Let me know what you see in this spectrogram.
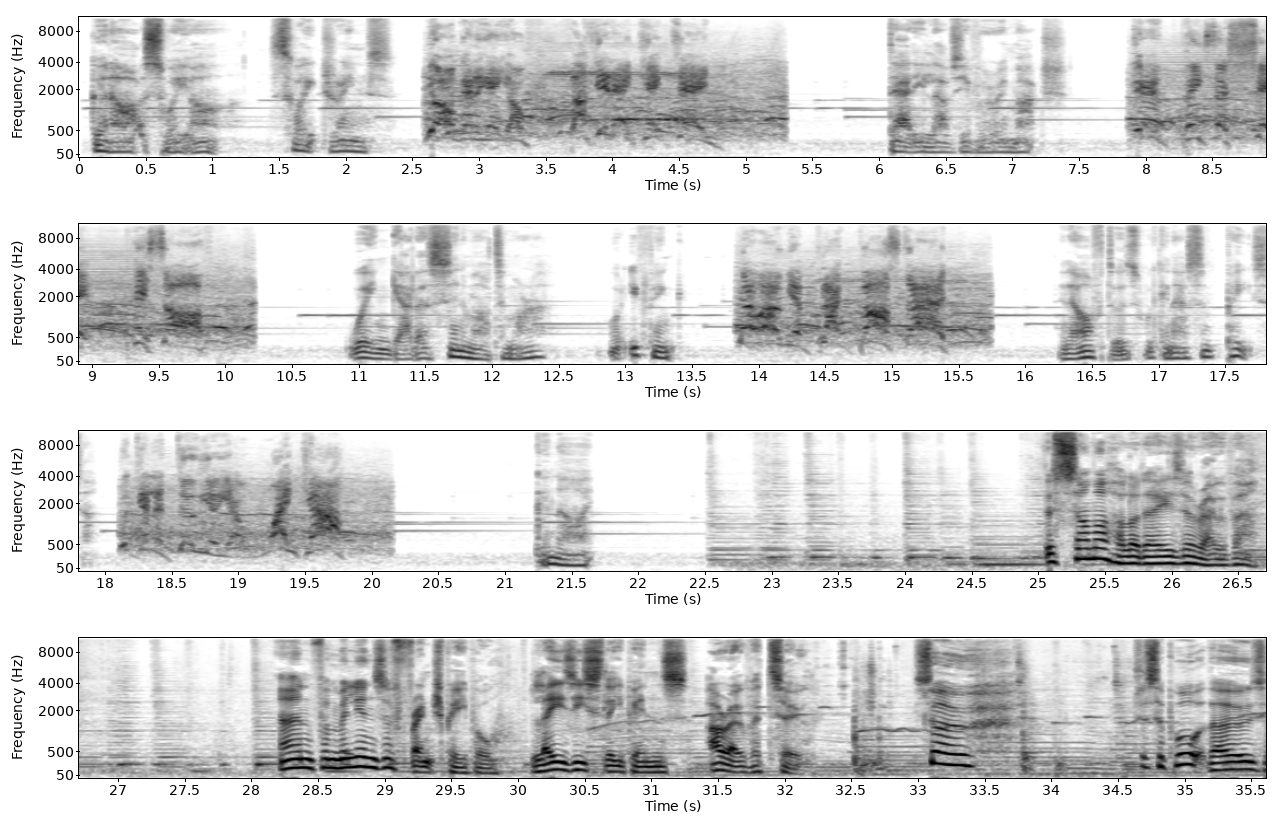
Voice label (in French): MEDLEY comédie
